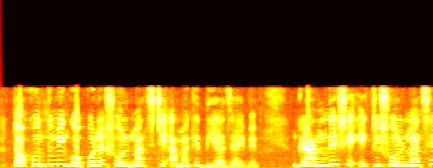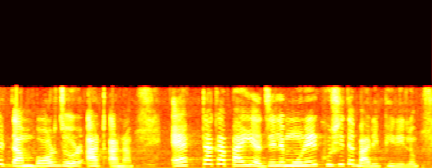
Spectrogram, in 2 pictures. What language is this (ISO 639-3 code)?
ben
